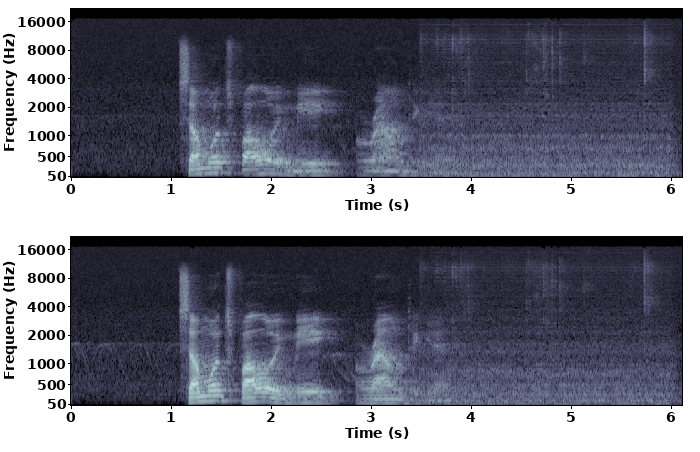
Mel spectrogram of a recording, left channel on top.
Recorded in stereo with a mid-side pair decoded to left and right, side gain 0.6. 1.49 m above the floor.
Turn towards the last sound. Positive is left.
turn(degrees=5)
